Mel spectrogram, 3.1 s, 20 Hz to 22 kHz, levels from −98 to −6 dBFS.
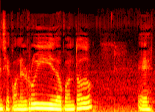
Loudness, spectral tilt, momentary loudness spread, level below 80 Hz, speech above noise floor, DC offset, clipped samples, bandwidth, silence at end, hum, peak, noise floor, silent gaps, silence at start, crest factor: -18 LUFS; -9.5 dB/octave; 11 LU; -46 dBFS; 29 dB; under 0.1%; under 0.1%; 9.6 kHz; 0.05 s; none; -4 dBFS; -46 dBFS; none; 0 s; 14 dB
